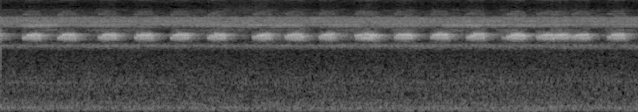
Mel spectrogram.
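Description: Crickets chirp in a steady, high-pitched pulse, nearly four chirps each second.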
